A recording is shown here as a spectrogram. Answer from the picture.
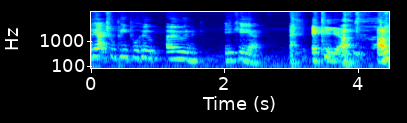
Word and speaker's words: IKEA: is it sorry no apparently the proper way to say is ikea but no one ever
